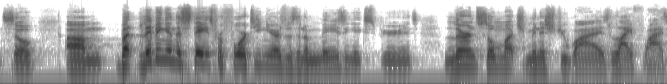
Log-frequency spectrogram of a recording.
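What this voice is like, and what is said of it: Mixed American, Toronto and Bajan accent. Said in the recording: “My accent is just broken up. There's American in there. There's Toronto in there. There's Bajan in there. It's messed up”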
